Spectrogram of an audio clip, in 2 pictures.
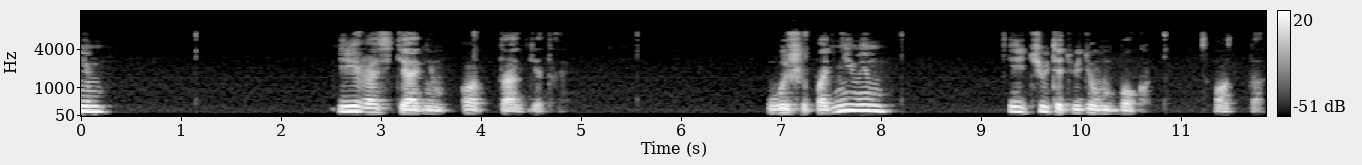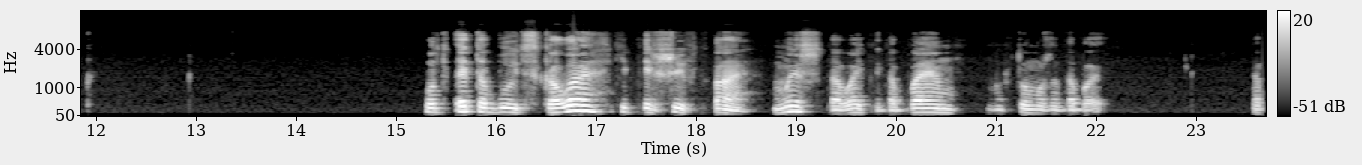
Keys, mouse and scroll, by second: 4.3-4.9 scroll down 2, 5.6 click, 5.6 scroll down 3, 11.2-12.8 scroll up 1, 13.0 scroll down 1, 13.3 middle click, 15.9-16.3 scroll down 2, 16.3 middle click, 17.7 shift+a.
